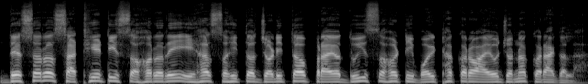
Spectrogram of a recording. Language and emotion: Odia, neutral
